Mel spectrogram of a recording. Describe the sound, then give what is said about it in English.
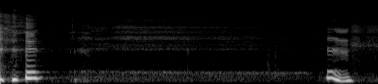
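Breathy sniffing of wine in a glass: a couple of quick sharp inhales at the start, a hushed pause, then another short burst of sniffing near the end. “if I sniff it like this, I can.”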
